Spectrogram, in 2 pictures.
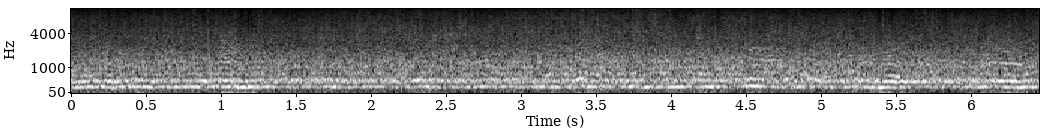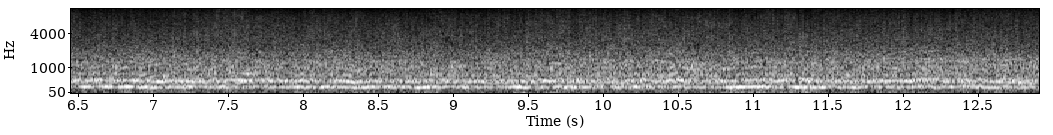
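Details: Orientation flight of many bees on a sunny day, 24 March 2024, after colder weather; a constant, full-bodied wing hum that shifts gently in pitch as insects pass.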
